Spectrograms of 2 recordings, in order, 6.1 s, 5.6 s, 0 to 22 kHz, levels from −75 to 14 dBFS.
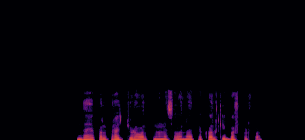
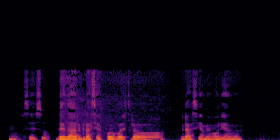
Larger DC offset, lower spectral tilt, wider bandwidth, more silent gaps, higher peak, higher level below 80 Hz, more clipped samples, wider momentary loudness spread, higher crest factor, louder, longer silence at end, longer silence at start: neither; about the same, -7 dB/octave vs -7 dB/octave; second, 8.2 kHz vs 11.5 kHz; first, 1.92-1.97 s, 2.46-2.53 s, 4.77-4.87 s, 5.05-5.09 s vs none; second, -12 dBFS vs -4 dBFS; second, -60 dBFS vs -54 dBFS; neither; second, 13 LU vs 16 LU; about the same, 18 dB vs 16 dB; second, -28 LUFS vs -21 LUFS; first, 0.9 s vs 0.75 s; first, 1.55 s vs 0.15 s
